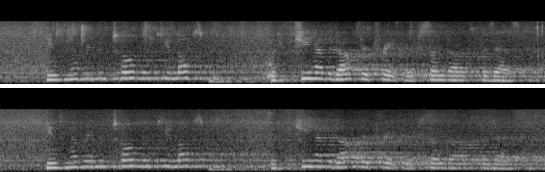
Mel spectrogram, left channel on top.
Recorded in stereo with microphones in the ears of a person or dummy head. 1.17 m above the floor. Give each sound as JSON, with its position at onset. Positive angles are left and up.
{"t": 0.5, "sound": "a woman speaking", "side_deg": -20, "distance_m": 1.3}
{"t": 3.0, "sound": "a woman speaking", "side_deg": 45, "distance_m": 1.2}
